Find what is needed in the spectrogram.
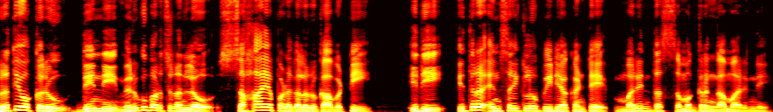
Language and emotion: Telugu, neutral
